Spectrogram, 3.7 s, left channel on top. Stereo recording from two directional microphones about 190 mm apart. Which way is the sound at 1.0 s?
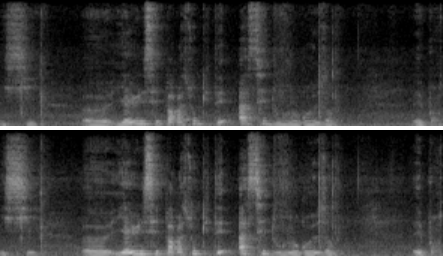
50° right (ahead or behind).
